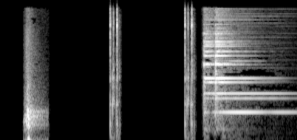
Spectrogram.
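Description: Stock subscribe-button sound effects: a brief swoosh, two quick double clicks like a mouse button, then a notification-bell ding about three seconds in that rings on and fades.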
